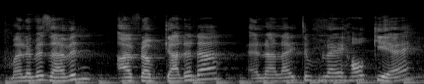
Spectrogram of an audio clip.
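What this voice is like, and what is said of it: Put-on accent. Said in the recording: “That was perfect. ... I suck at accents.”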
